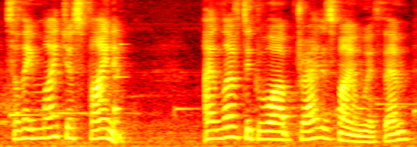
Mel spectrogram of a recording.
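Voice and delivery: put-on high, light little boy voice; child character Joel. Voices young Joel's game dialogue.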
